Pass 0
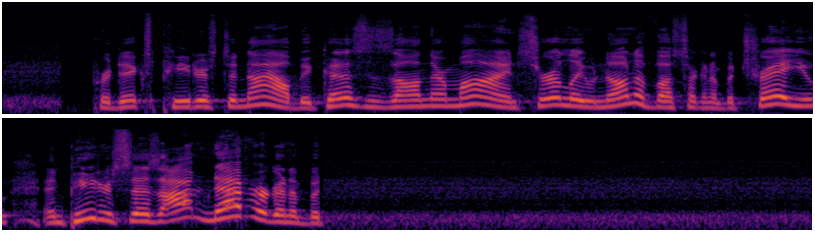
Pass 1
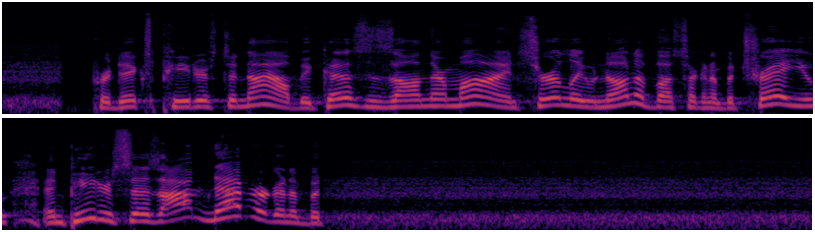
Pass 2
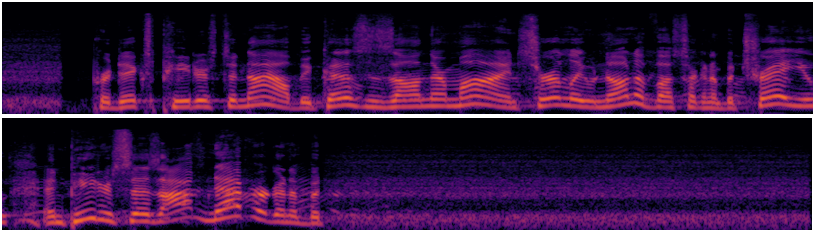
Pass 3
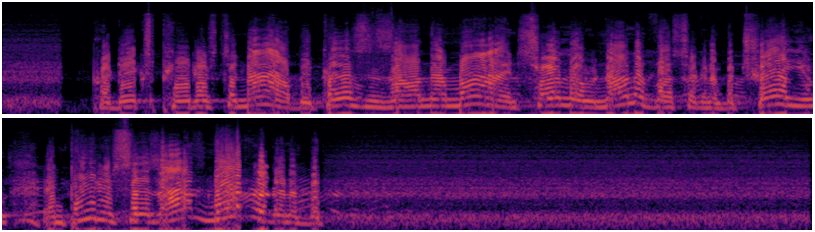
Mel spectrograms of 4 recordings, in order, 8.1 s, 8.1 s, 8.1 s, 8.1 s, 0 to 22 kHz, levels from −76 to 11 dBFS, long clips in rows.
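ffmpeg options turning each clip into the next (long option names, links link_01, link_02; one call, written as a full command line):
ffmpeg -i in.wav -af "equalizer=frequency=1400:width=4.8:gain=9,acompressor=threshold=-31dB:ratio=2.5" out.wav
ffmpeg -i in.wav -af "aecho=1:1:372|744:0.075|0.0217,volume=7.5dB" out.wav
ffmpeg -i in.wav -af "aeval=exprs='0.398*(cos(1*acos(clip(val(0)/0.398,-1,1)))-cos(1*PI/2))+0.0501*(cos(6*acos(clip(val(0)/0.398,-1,1)))-cos(6*PI/2))+0.178*(cos(7*acos(clip(val(0)/0.398,-1,1)))-cos(7*PI/2))':channel_layout=same,lowshelf=frequency=460:gain=-6.5" out.wav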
